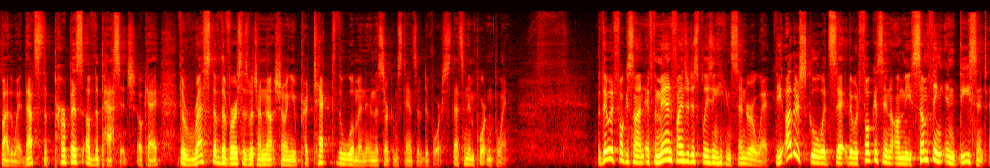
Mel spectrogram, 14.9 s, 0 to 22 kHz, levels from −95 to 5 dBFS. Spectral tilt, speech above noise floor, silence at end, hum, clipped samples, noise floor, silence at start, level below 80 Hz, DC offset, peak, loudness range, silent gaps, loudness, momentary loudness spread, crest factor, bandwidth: -5.5 dB/octave; 35 dB; 0 s; none; under 0.1%; -54 dBFS; 0.05 s; -60 dBFS; under 0.1%; -2 dBFS; 8 LU; none; -19 LUFS; 13 LU; 18 dB; 17 kHz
